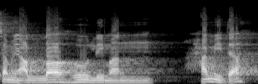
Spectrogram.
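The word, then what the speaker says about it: سمع الله لمن حمده: থামতে হবে সেখানে যেখানে মানুষ ওয়াকফ করবে, ওয়াকফ না করলে সেখানে আপনার হরকত থাকলে সেখানে সাকিন দেওয়ার সুযোগ নেই, বিশেষ করে শব্দের শেষে।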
